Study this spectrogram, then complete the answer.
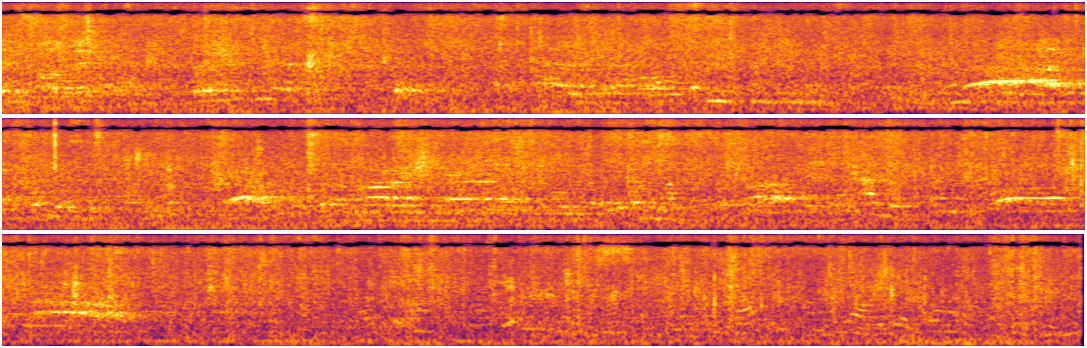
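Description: A crowd of men, women and children chatters nearby in an echoing archway.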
